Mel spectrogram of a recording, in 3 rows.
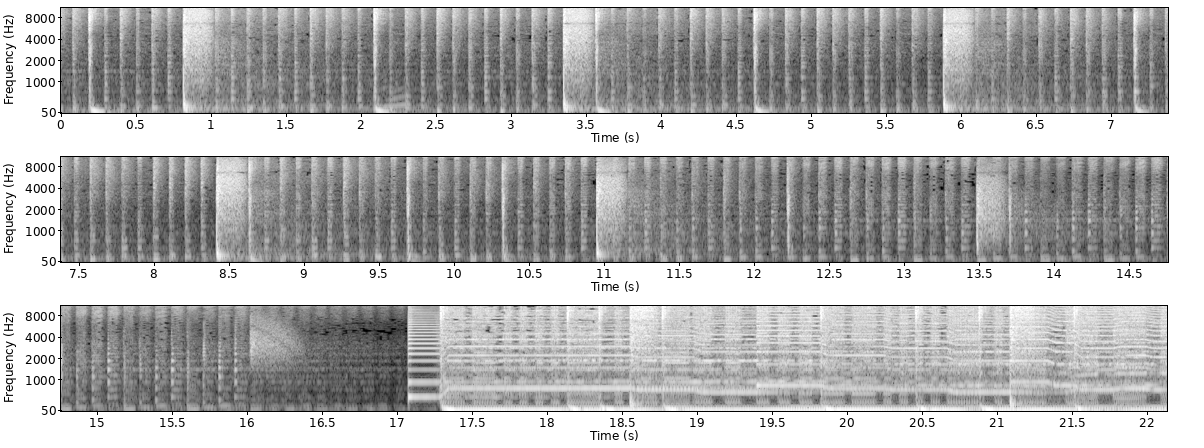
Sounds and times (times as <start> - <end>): Dubstep: 0.0 - 16.4, 17.1 - 22.1.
